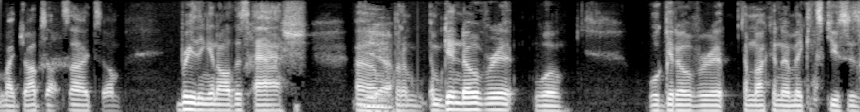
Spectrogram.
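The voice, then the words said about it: Unusually deep, sick-sounding voice. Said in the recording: “it's actually like making your voice deeper ... I got this deep voice ... a sore throat”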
